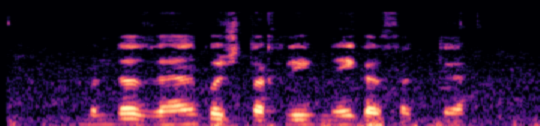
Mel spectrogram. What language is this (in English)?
Urdu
